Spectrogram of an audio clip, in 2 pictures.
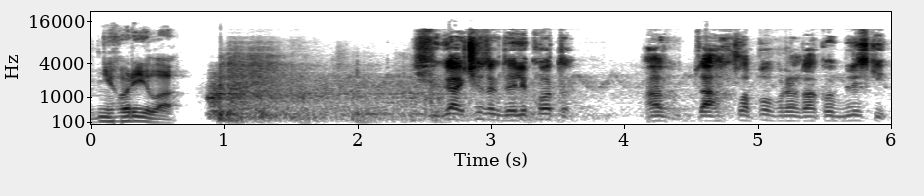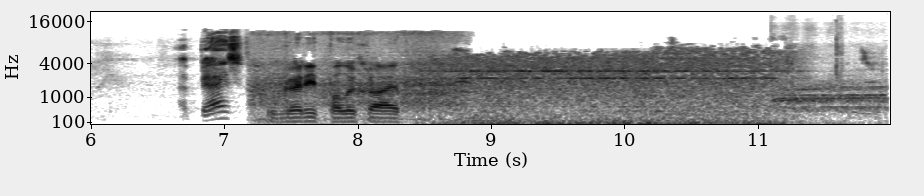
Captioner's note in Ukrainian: серія вибухів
